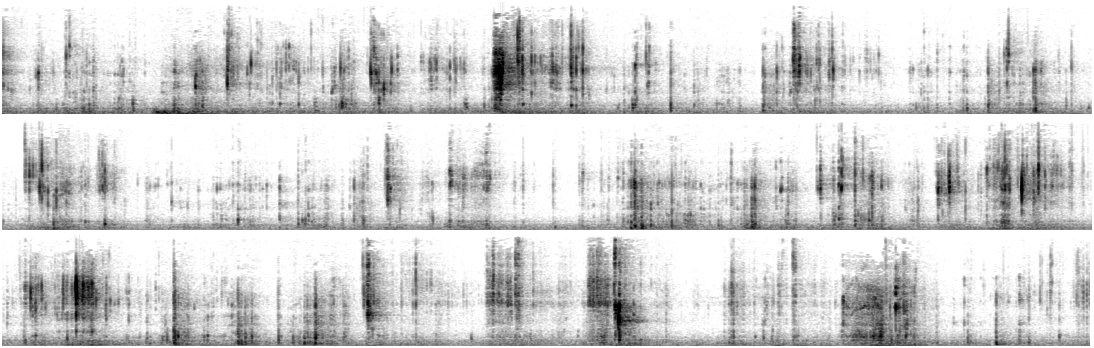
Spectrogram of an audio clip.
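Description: A person chewing and gnawing meat off a boiled chicken bone, with irregular mouth clicks and small crunches, a few of them louder than the rest.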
